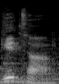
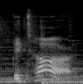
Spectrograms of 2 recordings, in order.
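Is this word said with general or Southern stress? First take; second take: Southern; general. First: The word has the Southern stress pattern. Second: The word has the general American stress pattern.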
